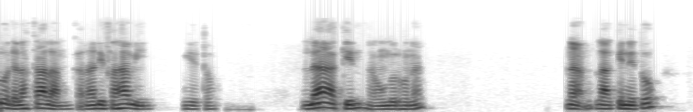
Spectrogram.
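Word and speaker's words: لكن: Dan termasuk saudara inna itu adalah yang lakinna bi tasydidin nun, dengan tasydid nun. Tapi kalau yang nunnya sakinah, nunnya sukun, maka dia tidak beramalan.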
